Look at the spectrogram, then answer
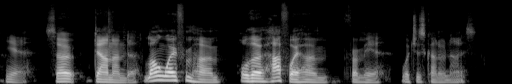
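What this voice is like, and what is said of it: New Zealand accent. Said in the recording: “I come from Wellington, New Zealand, hence the Taika Waititi accent ... hence the accent”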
